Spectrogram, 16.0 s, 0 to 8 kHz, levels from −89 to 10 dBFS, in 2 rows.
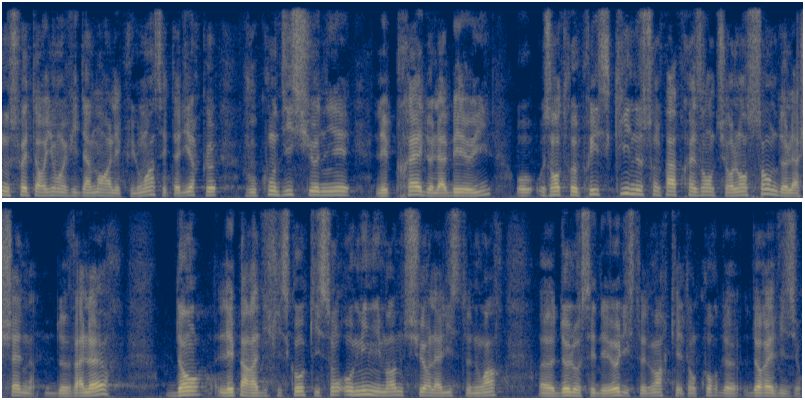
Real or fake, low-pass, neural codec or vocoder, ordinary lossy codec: fake; none; codec, 16 kHz, 8 kbps, FunCodec, trained on LibriTTS, 25 frames a second; none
